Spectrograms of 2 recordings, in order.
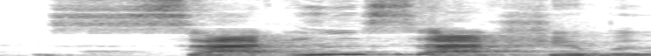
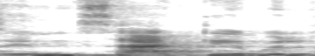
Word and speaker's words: insatiable: So many people, insatiable, there's a word called insatiable in the English glossary. So I used to read it as insatiable first.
